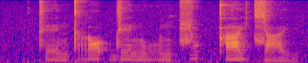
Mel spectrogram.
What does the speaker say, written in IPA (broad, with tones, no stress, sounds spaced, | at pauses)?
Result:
tʰ e˩˦ n t r ɔ˦˥ ʔ d e˧ n w u˨˩ n t͡ɕ u˦˥ k̚ pʰ a˥˩ j t͡ɕ a˨˩ j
